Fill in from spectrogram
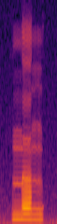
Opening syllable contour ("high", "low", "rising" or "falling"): low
